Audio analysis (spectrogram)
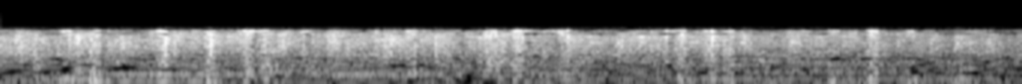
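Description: An audience applauds steadily for about seven seconds in thanks for the person who introduced the evening's speaker, a dense, even wash of many hands clapping at once with no voices rising above it.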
